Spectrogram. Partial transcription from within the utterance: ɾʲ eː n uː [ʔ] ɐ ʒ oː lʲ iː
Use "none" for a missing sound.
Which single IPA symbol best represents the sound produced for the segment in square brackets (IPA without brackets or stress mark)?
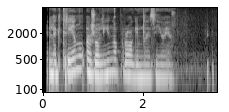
ʔ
